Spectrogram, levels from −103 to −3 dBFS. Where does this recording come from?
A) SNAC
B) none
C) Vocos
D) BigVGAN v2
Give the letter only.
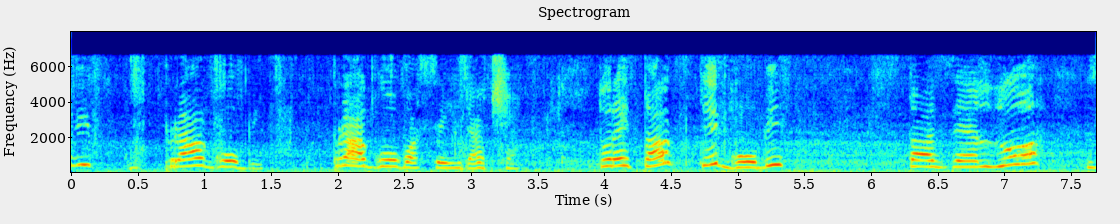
C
